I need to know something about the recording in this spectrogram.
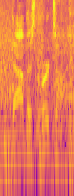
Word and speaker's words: Bertans: Davis Bertans.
